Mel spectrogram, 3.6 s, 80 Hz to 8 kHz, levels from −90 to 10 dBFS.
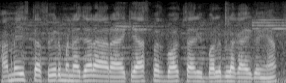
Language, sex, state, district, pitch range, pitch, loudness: Hindi, male, Jharkhand, Garhwa, 155-180 Hz, 165 Hz, -13 LUFS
